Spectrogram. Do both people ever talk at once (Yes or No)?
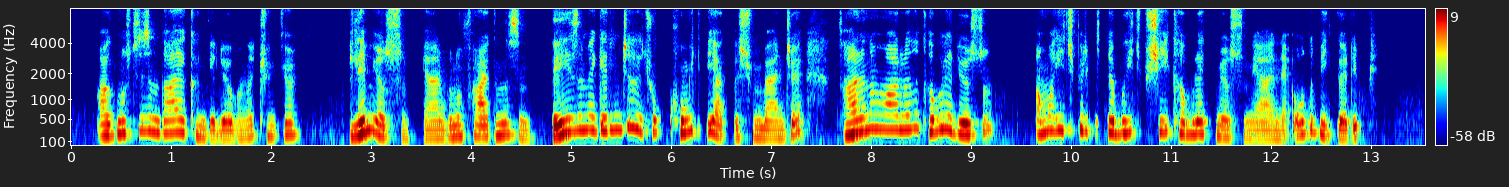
No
